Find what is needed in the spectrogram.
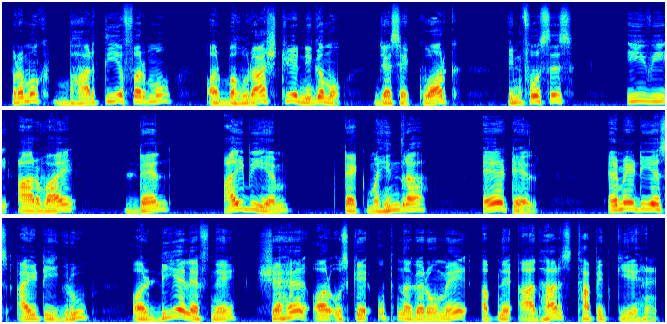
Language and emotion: Hindi, neutral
